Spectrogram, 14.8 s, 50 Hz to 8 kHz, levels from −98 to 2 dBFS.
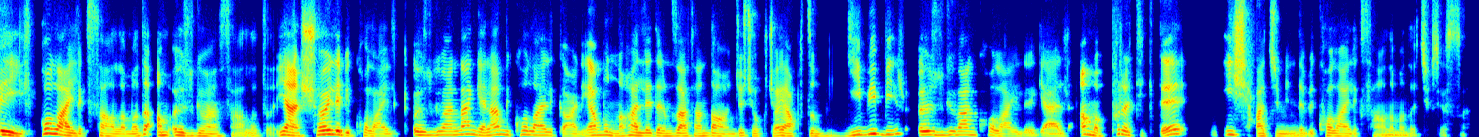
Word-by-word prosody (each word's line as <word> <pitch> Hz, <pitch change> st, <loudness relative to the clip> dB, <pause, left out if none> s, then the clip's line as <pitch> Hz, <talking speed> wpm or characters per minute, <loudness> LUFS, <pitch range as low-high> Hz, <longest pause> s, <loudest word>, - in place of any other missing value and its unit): Değil, 175 Hz, -11 st, +9 dB
kolaylık 170 Hz, -, +5 dB
sağlamadı 135 Hz, -3 st, -2 dB
ama 180 Hz, 0 st, 0 dB
öz 170 Hz, -4 st, +1 dB
güven 140 Hz, -4 st, -3 dB
sağladı. 145 Hz, +2 st, -11 dB
Yani, 180 Hz, -5 st, +8 dB
şöyle 215 Hz, -, +6 dB
bir 160 Hz, -, -2 dB
kolaylık: 130 Hz, -5 st, -6 dB
Öz 190 Hz, -2 st, +1 dB
güvenden 205 Hz, +4 st, 0 dB
gelen 195 Hz, +5 st, +1 dB
bir 210 Hz, -, -6 dB
kolaylık 185 Hz, -5 st, -2 dB
vardı; 125 Hz, 0 st, -5 dB
"Ya, 180 Hz, +2 st, +2 dB
bununla 155 Hz, -6 st, -3 dB
hallederim, 160 Hz, -4 st, 0 dB
zaten 150 Hz, 0 st, 0 dB
daha 140 Hz, -4 st, 0 dB
önce 130 Hz, +5 st, -7 dB
çokça 140 Hz, -1 st, -7 dB
yaptım." 140 Hz, -2 st, -2 dB, 0.2 s
gibi 210 Hz, -, +2 dB
bir 240 Hz, +4 st, -3 dB
öz 205 Hz, -2 st, +4 dB
güven 205 Hz, +1 st, -1 dB
kolaylığı 130 Hz, -, -6 dB
geldi 65 Hz, +1 st, -4 dB
ama 145 Hz, -, 0 dB
pratikte 240 Hz, +3 st, 0 dB, 0.4 s
iş 215 Hz, 0 st, 0 dB
hacminde 135 Hz, -1 st, -5 dB
bir -, -, -9 dB
kolaylık 140 Hz, -5 st, -4 dB
sağlamadı 70 Hz, -4 st, -9 dB
açıkçası. -, -, -13 dB
160 Hz, 160 wpm, -23 LUFS, 135-205 Hz, 0.4 s, Değil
